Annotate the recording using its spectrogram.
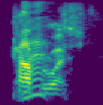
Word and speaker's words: Koperweis: Is it Koperweis? How's it go? – Yeah, Koperweis.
